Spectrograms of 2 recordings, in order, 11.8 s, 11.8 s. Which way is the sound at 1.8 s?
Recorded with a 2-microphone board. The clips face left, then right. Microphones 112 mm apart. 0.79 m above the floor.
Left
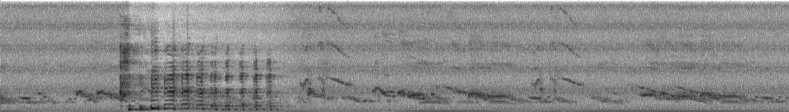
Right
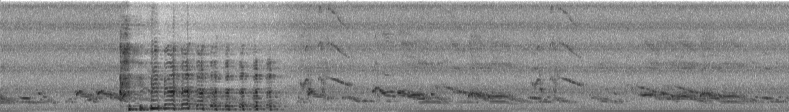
5° left (ahead or behind).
